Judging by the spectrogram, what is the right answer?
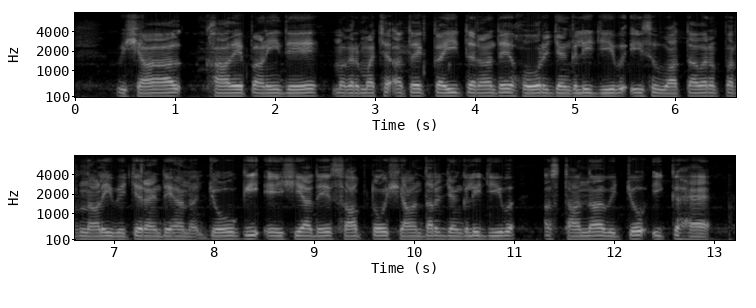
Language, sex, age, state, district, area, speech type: Punjabi, male, 18-30, Punjab, Mohali, rural, read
